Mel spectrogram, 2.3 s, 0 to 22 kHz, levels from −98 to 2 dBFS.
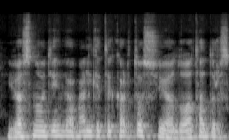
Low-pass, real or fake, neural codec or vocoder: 14.4 kHz; real; none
